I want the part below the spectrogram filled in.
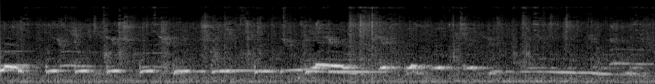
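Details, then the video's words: Zebra dove of the Bangkok type, its voice praised as thick and soothing, delivering rapid, soft, rolling coos that rise to a brighter peak midway and then trail off in a long, gently falling note, over faint rustling background. "perkutut bangkok SUARA JOZZ"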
